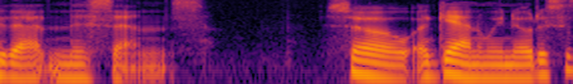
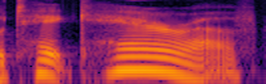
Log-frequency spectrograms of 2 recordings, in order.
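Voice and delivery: slow phrase with CARE drawn out; stress on CARE; slower than usual. Shown as a demonstration. Teacher demonstrates more stress on care, drawing CARE out. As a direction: give CARE more weight in "take care of". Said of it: "a little bit more stress on care".

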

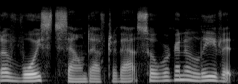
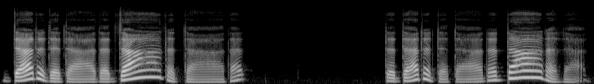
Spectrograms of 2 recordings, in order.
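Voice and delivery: sing-song "da" pattern, stressed "da" jumps up; intonation on da-da's; 4 dB louder than usual. Shown as a demonstration. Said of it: "do the whole thing together with da, da's".

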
